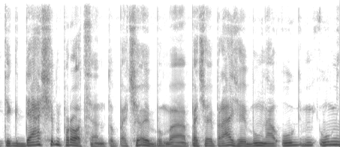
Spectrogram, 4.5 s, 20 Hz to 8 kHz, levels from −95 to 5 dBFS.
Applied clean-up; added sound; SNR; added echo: none; none; none; none.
